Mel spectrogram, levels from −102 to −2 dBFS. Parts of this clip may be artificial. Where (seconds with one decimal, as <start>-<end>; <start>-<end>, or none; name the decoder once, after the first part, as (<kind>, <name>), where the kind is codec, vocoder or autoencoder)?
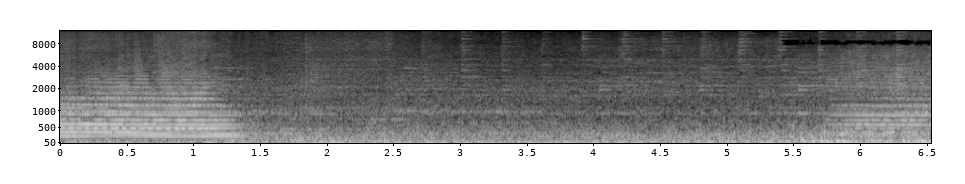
1.7-2.5 (codec, SNAC)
